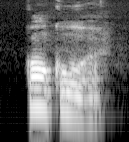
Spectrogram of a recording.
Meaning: third-person plural present indicative/subjunctive of concourir
- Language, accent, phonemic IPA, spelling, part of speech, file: French, Canada, /kɔ̃.kuʁ/, concourent, verb, LL-Q150 (fra)-concourent.wav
